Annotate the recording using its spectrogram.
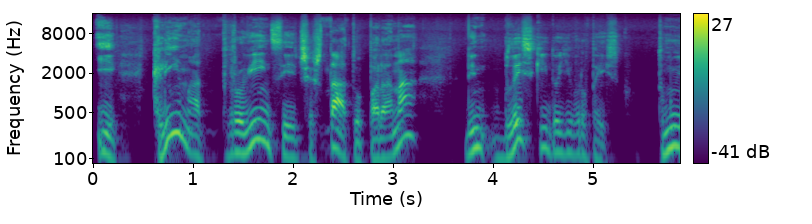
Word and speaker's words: Парана: Ну, е, правильно буде наголос на останньому складі, буде штат Парана.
